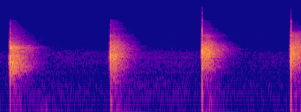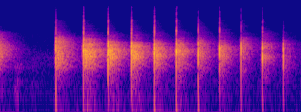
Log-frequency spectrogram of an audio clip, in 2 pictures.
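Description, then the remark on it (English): A slow clap, the kind captured in the movie Lucas, filmed in Glen Ellen, Illinois: single sharp handclaps spaced about a second apart, then quickening into a rapid, steady run of claps. No voices, just the crisp claps ringing out one after another. “The movie Lucas was filmed in Glen Ellen, which captured on film the world's first slow clap.”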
